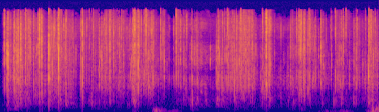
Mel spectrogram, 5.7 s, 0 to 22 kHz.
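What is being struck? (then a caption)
Glossy paper magazine pages. Fingertips with long nails crumple and flatten the pages of a glossy paper magazine. The result is a dense run of bright, crackling crinkles centered around 2 kHz, with almost no low end and sharper snapping peaks scattered throughout.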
